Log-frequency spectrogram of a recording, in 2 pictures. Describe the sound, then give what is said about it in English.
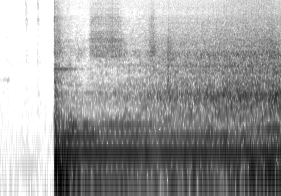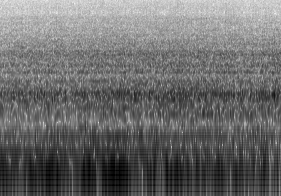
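A microwave oven switches on abruptly after a brief click and runs with a steady, loud electrical hum and whirring drone that continues unchanged, with no voices present. “Ah, there it is, a microwave.”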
